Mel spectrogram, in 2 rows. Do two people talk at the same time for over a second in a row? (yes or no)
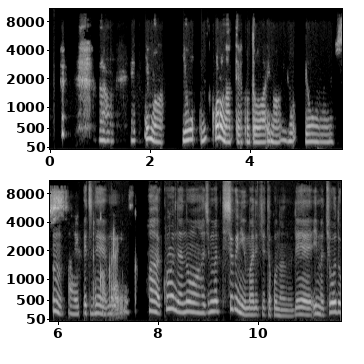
yes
